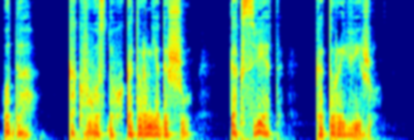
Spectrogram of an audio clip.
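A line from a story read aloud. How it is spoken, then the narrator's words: Barely audible whisper. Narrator (Russian): Едва заметно шевеля губами, он прошептал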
